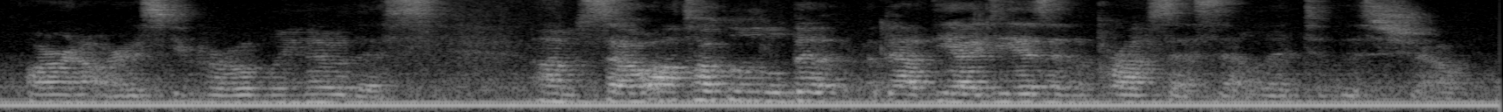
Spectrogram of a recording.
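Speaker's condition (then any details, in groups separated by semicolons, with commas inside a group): No condition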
